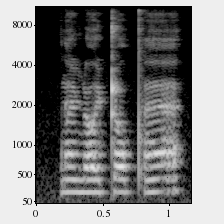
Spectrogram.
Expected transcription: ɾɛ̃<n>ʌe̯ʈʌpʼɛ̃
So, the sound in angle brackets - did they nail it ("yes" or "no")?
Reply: no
